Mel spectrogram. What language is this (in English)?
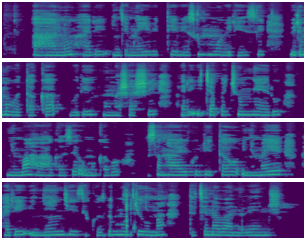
Kinyarwanda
